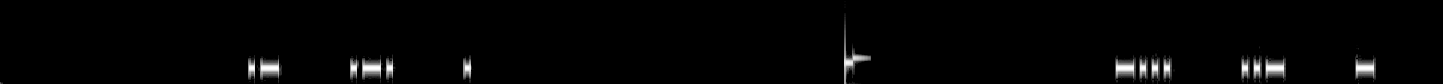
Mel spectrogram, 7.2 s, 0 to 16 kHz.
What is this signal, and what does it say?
Morse code, heard as a keyed tone, about 40 wpm, spaced as for 19 wpm, 690 Hz. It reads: ARE BUT
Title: 4x Character Spacing - Top 100 Words - 40wpm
